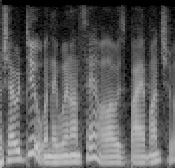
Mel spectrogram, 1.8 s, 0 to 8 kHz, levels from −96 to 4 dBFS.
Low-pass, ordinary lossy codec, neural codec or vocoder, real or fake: 7.2 kHz; MP3, 64 kbps; none; real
